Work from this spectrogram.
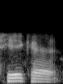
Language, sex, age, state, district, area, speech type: Urdu, male, 30-45, Bihar, East Champaran, urban, conversation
